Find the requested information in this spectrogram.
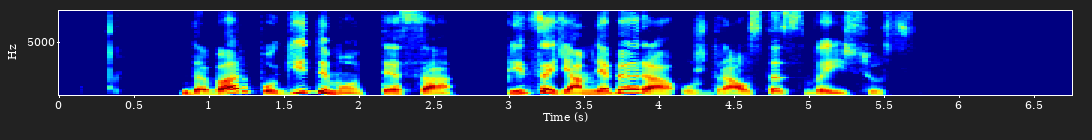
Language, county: Lithuanian, Vilnius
